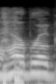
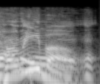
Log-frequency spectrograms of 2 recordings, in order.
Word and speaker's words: Haribo: Well, there's a lot of good gummy bears because I didn't think they still taste like the Haribo gummy bears. – Okay, so Haribo. – That's not how it's said. – Haribo.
